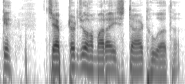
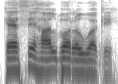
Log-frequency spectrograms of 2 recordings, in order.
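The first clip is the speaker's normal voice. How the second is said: Bhojpuri greeting; slower than usual. Shown as a demonstration. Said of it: "Bhojpuri में बोल के दिखाएंगे आज".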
